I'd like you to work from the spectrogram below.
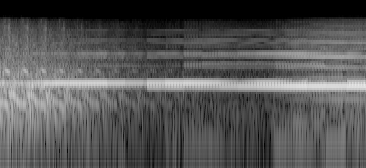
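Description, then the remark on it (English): A loud, harsh electronic alert tone blares steadily for several seconds, a piercing buzzing whine with layered high harmonics, like an Amber Alert emergency tone from a phone, with no talking. “That's the sound of an Amber Alert.”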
